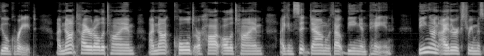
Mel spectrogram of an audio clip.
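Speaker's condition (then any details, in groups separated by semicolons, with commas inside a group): No condition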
